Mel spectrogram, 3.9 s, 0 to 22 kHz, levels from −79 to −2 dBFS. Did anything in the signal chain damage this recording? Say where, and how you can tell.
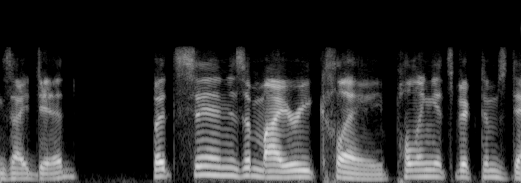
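No, nothing in the chain damaged this speech: it has passed through an AMR wideband (HD Voice) link at 12.65 kbit/s, which leaves only the light coding texture expected at that rate and nothing above 7.5 kHz.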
